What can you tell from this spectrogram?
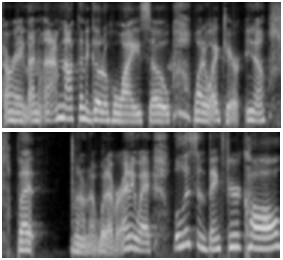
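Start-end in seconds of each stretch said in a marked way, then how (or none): none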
